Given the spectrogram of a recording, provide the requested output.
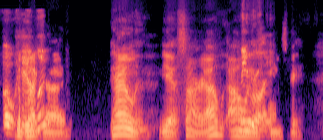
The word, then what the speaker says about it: Hallorann: How do you pronounce his last name? Which one? Oh, The Hallorann? black guy. Hallorann.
